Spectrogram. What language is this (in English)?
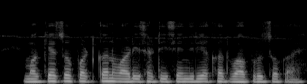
Marathi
